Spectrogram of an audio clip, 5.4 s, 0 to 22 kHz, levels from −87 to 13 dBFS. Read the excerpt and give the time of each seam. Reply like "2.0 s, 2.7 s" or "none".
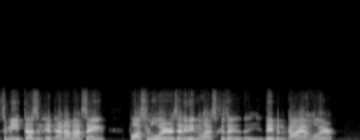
4.3 s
